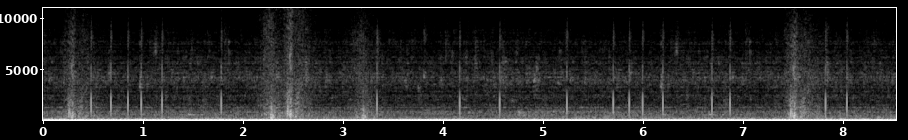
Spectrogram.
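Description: Soft electronic clicks tick as a menu list scrolls.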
